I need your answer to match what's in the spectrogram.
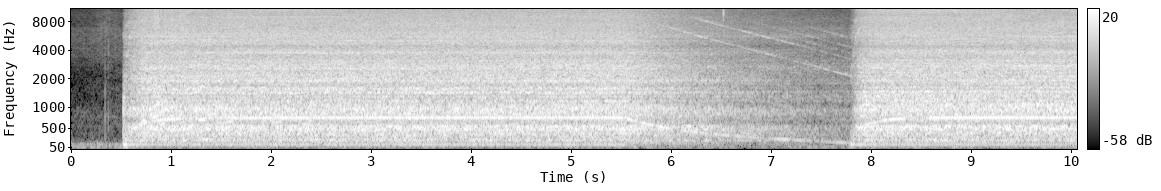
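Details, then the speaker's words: ECOVACS DEEBOT X2 Omni base station auto-emptying the dustbin, run from the app just after hot air drying completed; loud steady whooshing suction with high whine, winds down, then a second burst; normal auto-empty cycle. "We can do a self-cleaning of the actual base station. Let's empty out the dustbin."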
